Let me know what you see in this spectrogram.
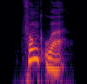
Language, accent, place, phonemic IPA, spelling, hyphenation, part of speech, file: German, Germany, Berlin, /ˈfʊŋkˌʔuːɐ̯/, Funkuhr, Funk‧uhr, noun, De-Funkuhr.ogg
- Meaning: radio clock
